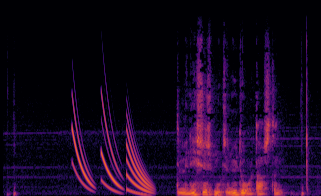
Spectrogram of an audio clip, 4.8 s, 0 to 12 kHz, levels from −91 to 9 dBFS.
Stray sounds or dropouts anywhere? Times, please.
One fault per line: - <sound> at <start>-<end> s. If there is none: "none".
- chirp at 1.1-2.3 s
